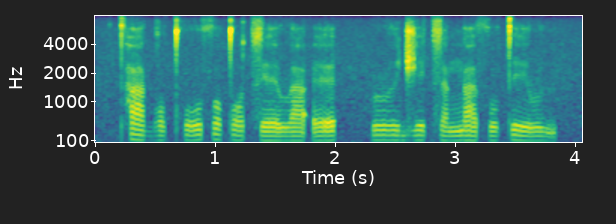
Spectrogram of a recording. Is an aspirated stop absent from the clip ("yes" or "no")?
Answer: no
